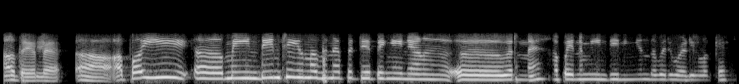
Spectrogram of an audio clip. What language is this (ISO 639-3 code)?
mal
